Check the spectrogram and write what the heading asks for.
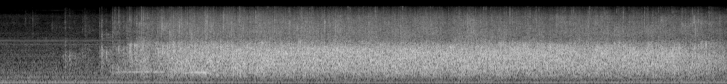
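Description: Audience applauding, swelling about a second in, holding steady, then starting to fade near the end.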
